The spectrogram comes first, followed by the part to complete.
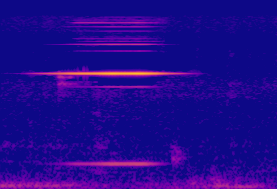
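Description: Chalk squeaking on a blackboard: one high, steady squeal of about a second that swells up and fades away.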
